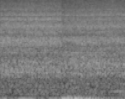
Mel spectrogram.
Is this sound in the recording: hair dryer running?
yes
